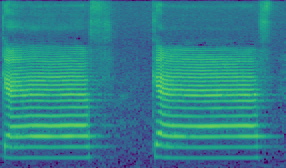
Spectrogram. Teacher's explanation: زبان کی جڑ سے ادا ہوتا ہے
